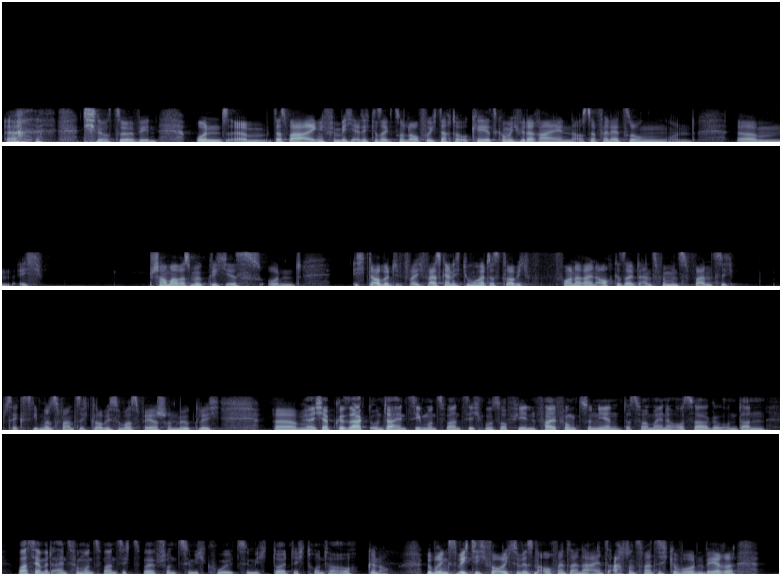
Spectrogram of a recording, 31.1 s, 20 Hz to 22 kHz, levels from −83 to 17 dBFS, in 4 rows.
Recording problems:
high frequencies cut off; noticeable; nothing above 5.5 kHz

